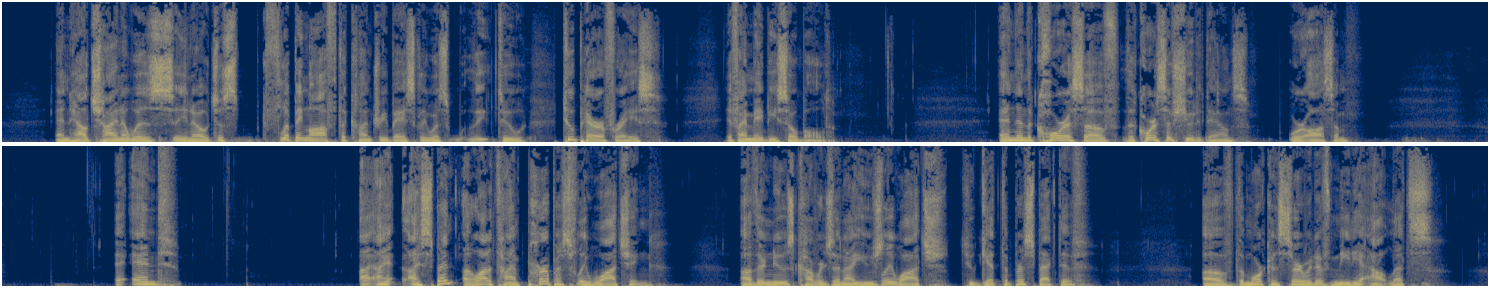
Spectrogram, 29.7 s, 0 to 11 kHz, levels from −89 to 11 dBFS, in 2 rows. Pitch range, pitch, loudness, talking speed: 120-145 Hz, 130 Hz, -17 LUFS, 120 wpm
